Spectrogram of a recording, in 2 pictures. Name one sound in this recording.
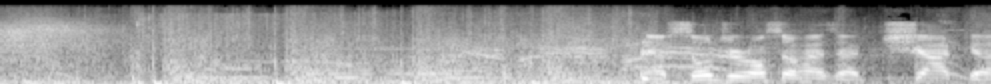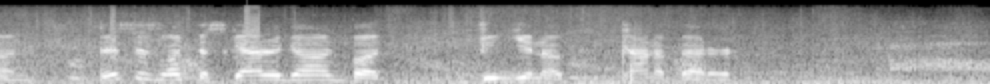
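Shotgun blasts go off in quick bursts.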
